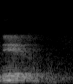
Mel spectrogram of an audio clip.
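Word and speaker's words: נר: 근데 이 등이라는 단어가 네르입니다. 네르. 히브리 알파벳 거꾸로 있죠. 이쪽에 있는 거. 전 밑에 저기 모음이에요. 전 두 개가 에 발음입니다. 그리고 이게 눈이에요. 눈. 뜻이 뭐라 생명이라는 뜻이라고 했죠. 그다음 옆에 있는 부드럽게 꺾인 기역자 같은 게 저게 뭐냐면 R 발음. R 발음. 그래서 저걸 읽을 때 네르라고 해요.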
